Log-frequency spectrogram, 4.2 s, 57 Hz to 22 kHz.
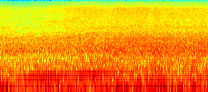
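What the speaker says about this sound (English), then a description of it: "We're going over the bumps now." A 2008 Porsche 911 Turbo rolls over road bumps with its suspension stiffened, giving a steady, loud low road and engine rumble with broadband tire noise heard from inside the cabin throughout.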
